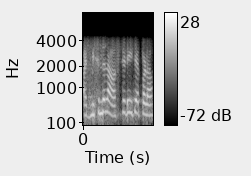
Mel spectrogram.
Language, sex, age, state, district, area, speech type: Malayalam, female, 18-30, Kerala, Kasaragod, rural, conversation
